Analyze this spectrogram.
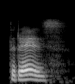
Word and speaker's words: treize: Now comes 13, which is called as treize.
